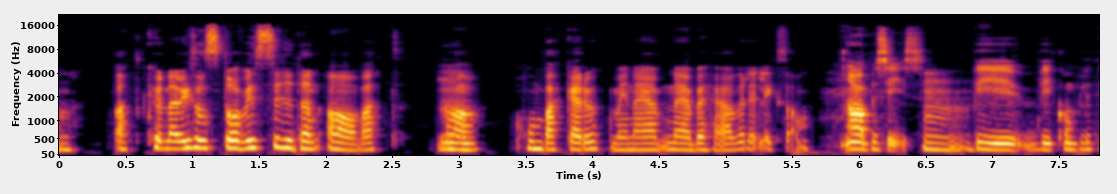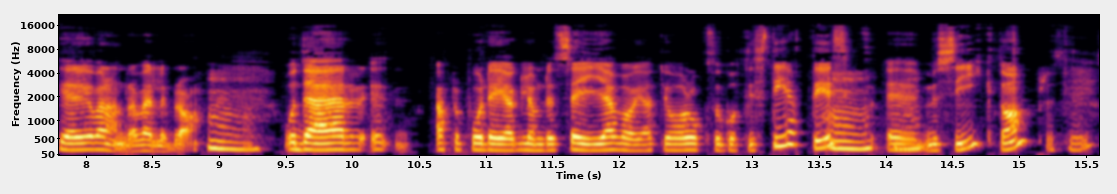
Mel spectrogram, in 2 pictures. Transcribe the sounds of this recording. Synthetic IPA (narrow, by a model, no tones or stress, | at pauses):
n | ʔat̪kʰɵnːalɪks̬ɔmst̪oːvɪsiːd̪anavat̪ː | hʊnbakːaɾɵpːmɛjnæɾjanæɾjɑːbɛɦø̰ːvəɖɛ̰lʔɪ̰ksɔ̰m | ɑːpʰɾɛsḭːsvɪvɪkʰɔmplɛt̪ʰeːɾajɵvaɾa̰nd̪ɾavɛlɪt̪̚bɾɑ̰ːʔɔd̪æɾ | apːɾɔpʰoːd̪ɛjɑːɡlœmd̪əasɛjːavaɾjɵat̪jɑːɡhaɾɔksɔɡɔt̪ʰːɪst̪eːt̪ɪskt̪mɵsiːkd̪ɔpʰɾɛsiː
